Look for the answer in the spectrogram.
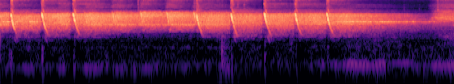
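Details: Bar-winged prinia pouring out a sustained buzzing 'ngebren' trill, sharp clicking accents repeating about four times a second, fading at the end.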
